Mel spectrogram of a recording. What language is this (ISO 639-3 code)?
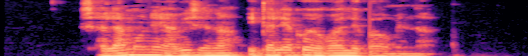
eus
